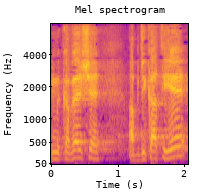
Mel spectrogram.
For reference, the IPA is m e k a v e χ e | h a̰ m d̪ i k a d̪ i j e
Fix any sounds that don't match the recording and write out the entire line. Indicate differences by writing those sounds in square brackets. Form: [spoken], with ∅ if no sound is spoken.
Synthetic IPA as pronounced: m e k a v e [ʃ] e | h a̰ [b] d̪ i k a [t̪] i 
